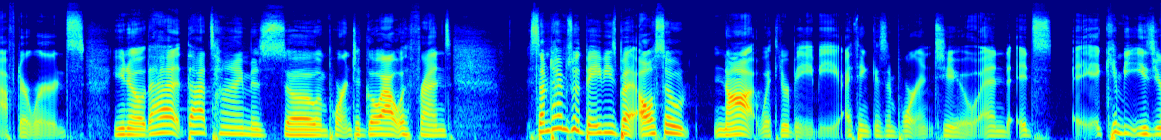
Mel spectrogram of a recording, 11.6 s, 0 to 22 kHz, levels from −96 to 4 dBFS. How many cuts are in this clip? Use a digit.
0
